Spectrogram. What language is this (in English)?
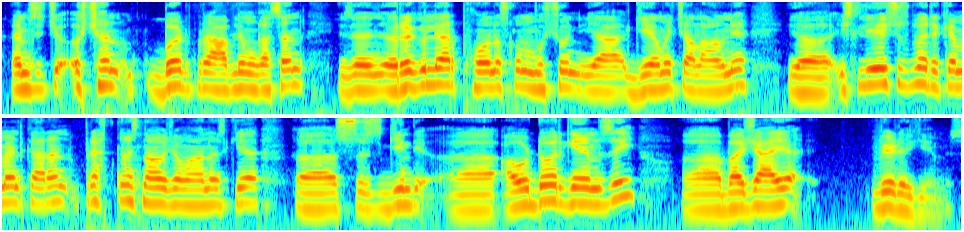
Kashmiri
